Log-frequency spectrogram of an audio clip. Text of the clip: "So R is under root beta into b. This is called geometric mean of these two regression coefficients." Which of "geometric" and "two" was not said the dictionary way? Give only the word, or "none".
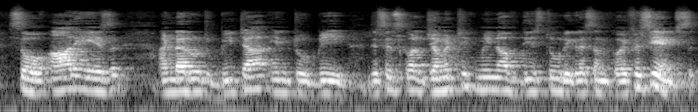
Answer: geometric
